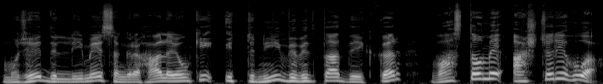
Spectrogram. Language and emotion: Hindi, surprised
